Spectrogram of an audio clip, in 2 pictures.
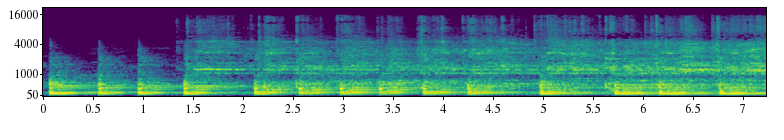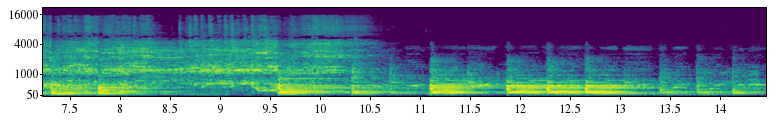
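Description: Tibetan Buddhist ritual music: hand cymbals clashing and ringing over a large frame drum beaten at about two strokes a second, with a low sustained tone underneath. The cymbals' bright wash cuts off near the end, leaving the drum beats.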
